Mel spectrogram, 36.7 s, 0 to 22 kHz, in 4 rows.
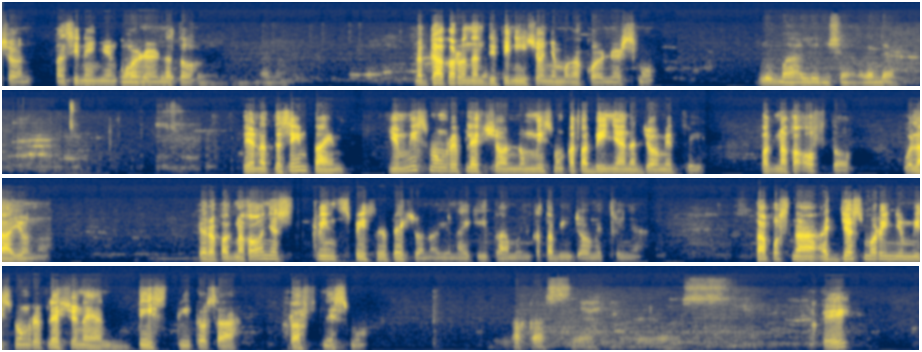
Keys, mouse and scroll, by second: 3.0 click, 3.0 scroll up 2, 4.7 middle click, 6.7 scroll down 1, 7.7-9.7 click, 7.7-8.1 scroll down 3, 12.7 middle click, 13.6 scroll up 1, 15.0-15.9 scroll up 1, 17.1 click, 21.9 click, 29.9 click.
